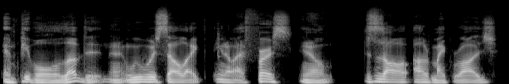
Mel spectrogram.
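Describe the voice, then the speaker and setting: A soft-spoken man in his forties from Taiwan, a company founder chatting as a podcast guest with many fillers. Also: on the low side, fairly even intonation, a little fast, creaky, no echo, clean studio sound. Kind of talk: casual interview chat.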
